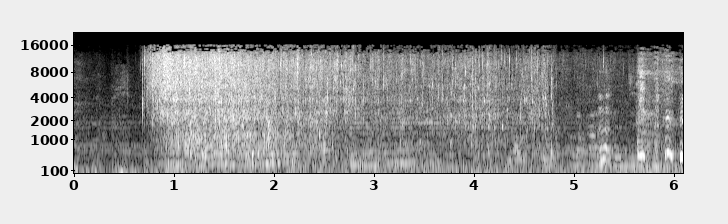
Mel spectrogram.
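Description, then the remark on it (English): In the morning, water is pumped into a large cistern outside a hotel in Ambovombe, Andry province, with a loud, continuous rushing splash that starts abruptly, holds for several seconds, then eases off, with faint background voices. “The morning that I was there, they were pumping water into it, and then people were taking water out.”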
